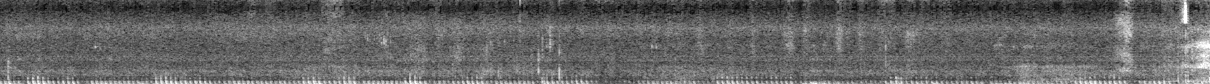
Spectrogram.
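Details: Loud purring from an affectionate female cat receiving pets: a sustained deep rumble pulsing with her breathing, dipping briefly midway, with intermittent rustling and a sharp handling noise near the end.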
